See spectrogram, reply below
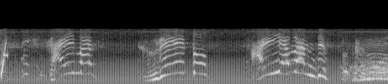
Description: Wrong

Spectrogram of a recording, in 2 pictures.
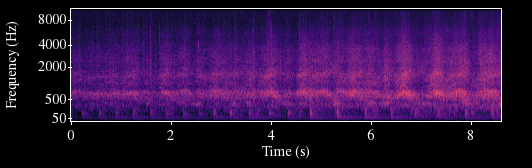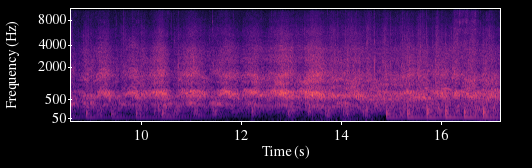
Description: APPLAUSE

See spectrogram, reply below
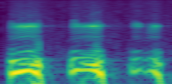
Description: laugh; Hanzo laughing; Samurai Shodown

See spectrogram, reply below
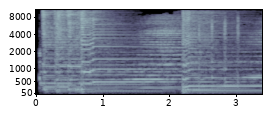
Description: melody

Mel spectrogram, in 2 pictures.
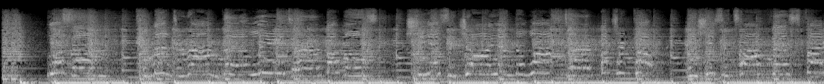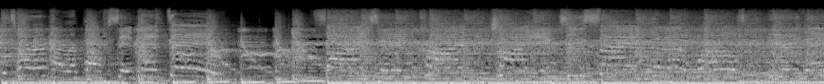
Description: midi closing

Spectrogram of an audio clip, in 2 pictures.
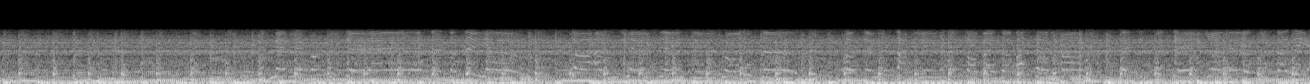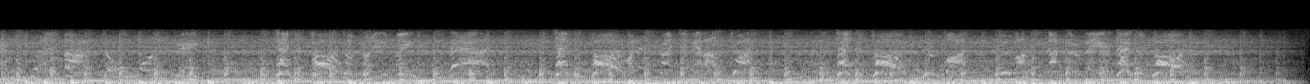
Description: tension

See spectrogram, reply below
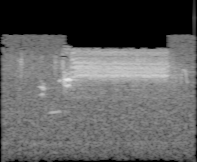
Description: blackbird red winged

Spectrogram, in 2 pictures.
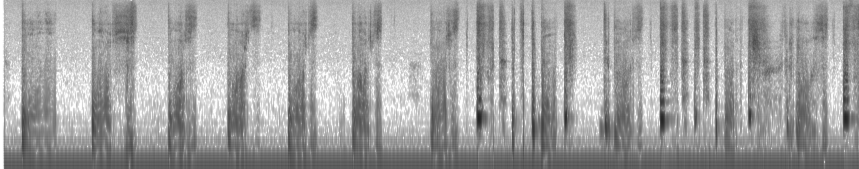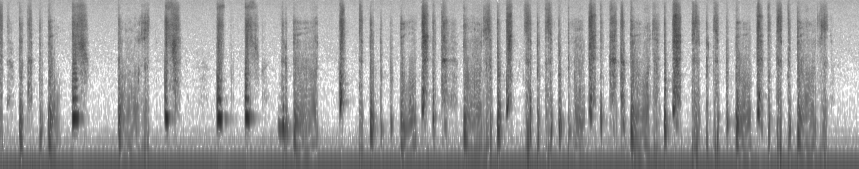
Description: drum

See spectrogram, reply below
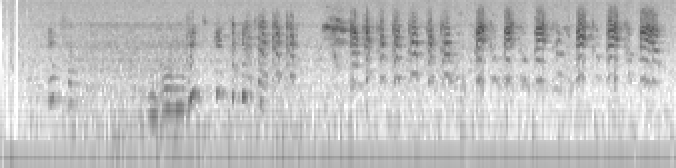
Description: tickle

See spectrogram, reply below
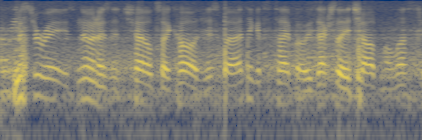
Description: child

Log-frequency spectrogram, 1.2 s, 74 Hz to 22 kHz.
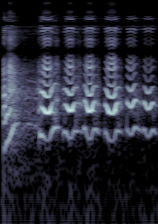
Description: laugh; SFZ2 laugh; Street Fighter; chunli

